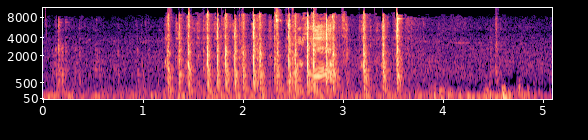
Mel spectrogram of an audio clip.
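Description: Rapid rattling clicks, several a second, from a long-reach lockout tool being worked inside the door of a Mack semi through a wedged-open gap; the clicking starts about a second in and stops after about two and a half seconds.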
